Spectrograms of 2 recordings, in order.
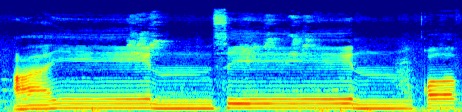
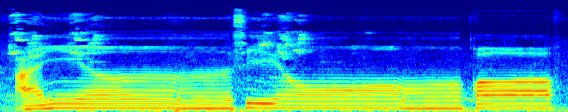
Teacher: di bagian pengucapan nun sukunnya itu dibaca ikhfa ataupun didengungkan. Jadi tidak diizharkan ya.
